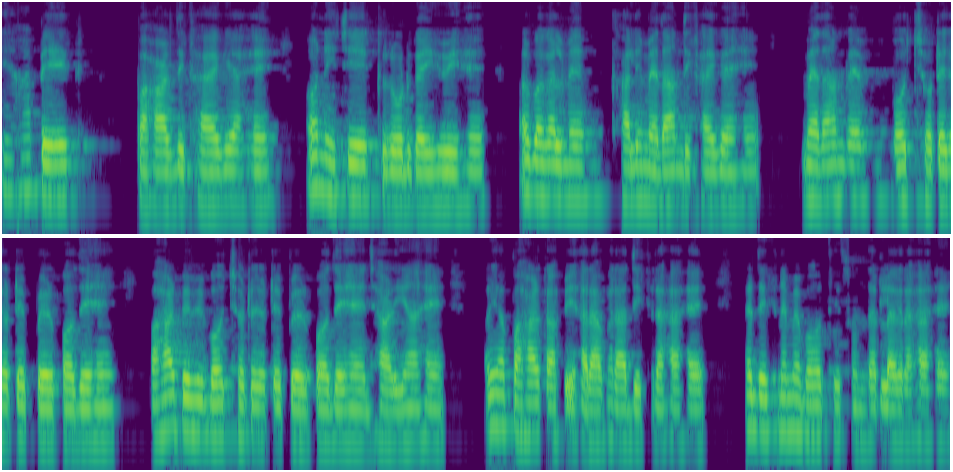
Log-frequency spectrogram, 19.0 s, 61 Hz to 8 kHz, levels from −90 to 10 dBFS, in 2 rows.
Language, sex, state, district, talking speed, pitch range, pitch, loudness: Hindi, male, Bihar, Lakhisarai, 190 wpm, 115-130 Hz, 120 Hz, -17 LUFS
